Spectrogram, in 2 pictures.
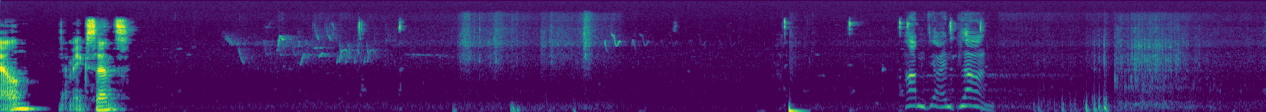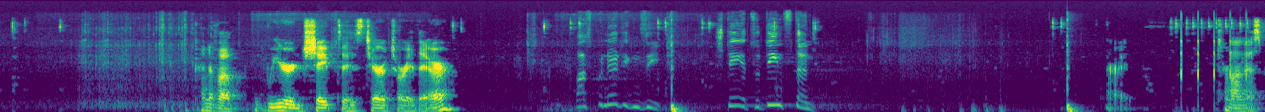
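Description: A young man talks calmly into a microphone, heard close.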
